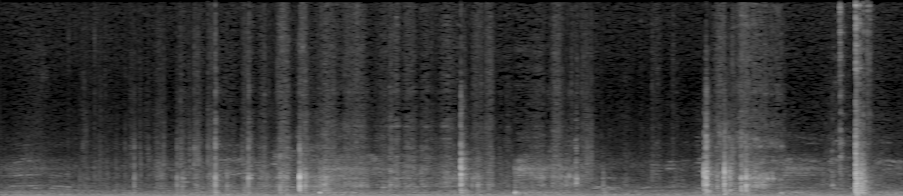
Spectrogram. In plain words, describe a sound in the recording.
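A serrated knife saws through toasted bread with a dry scraping crunch.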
